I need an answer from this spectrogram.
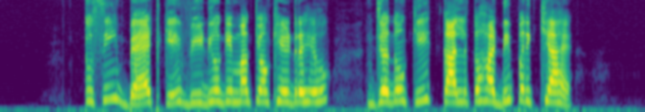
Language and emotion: Punjabi, angry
